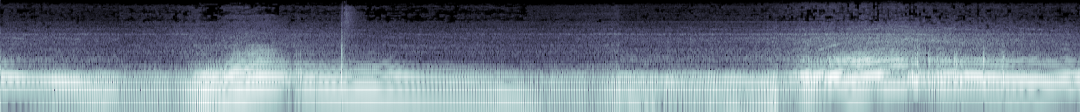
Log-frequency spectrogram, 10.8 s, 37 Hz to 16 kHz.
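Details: R53 Mini Cooper S supercharged engine, rev demonstration: clean blips climbing and falling smoothly, supercharger whine rising and dropping with revs, exhaust audible. Normal engine revs with supercharger whine.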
